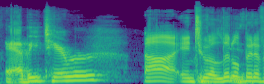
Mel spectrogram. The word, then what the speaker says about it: abattoir: area into an abattoir so we know this word is a BA TT o IR I believe that's pronounced Abby terror into a little bit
